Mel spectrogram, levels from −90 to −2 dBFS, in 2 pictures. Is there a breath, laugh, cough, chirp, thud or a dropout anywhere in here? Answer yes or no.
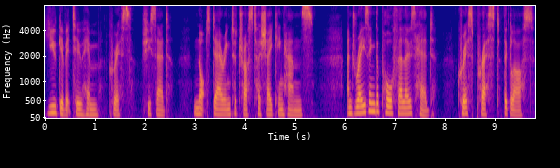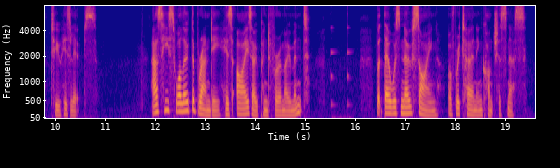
yes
